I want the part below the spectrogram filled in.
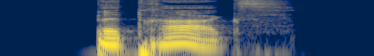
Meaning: genitive singular of Betrag
- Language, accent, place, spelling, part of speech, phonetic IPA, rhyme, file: German, Germany, Berlin, Betrags, noun, [bəˈtʁaːks], -aːks, De-Betrags.ogg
